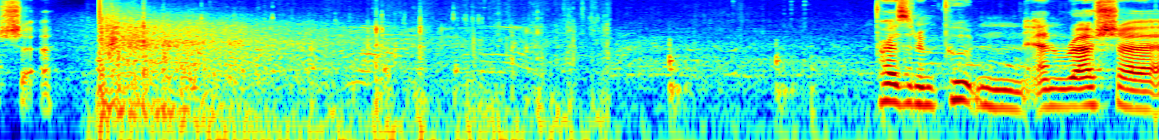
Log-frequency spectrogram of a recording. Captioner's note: explosion and gunfire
